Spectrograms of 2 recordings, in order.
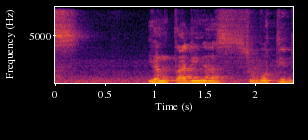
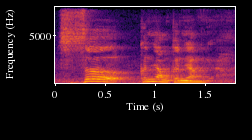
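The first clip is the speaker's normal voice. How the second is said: stretched word; 3 semitones higher, slower than usual. Shown as a demonstration. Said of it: "kita tarik".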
